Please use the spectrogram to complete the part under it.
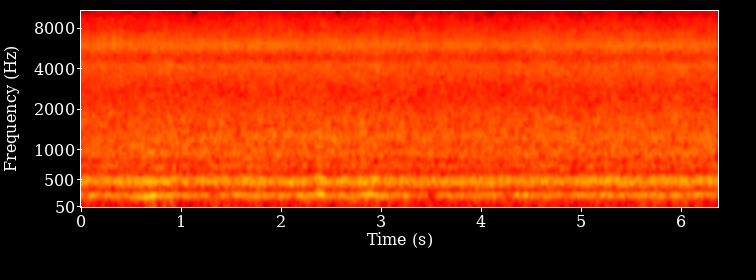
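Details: Honey bees swarming out of a six-frame nucleus hive, the queen marked with a white dot leaving among them; a loud, even, humming drone with a steady pitch and no pauses, thousands of wings merging into one sound.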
